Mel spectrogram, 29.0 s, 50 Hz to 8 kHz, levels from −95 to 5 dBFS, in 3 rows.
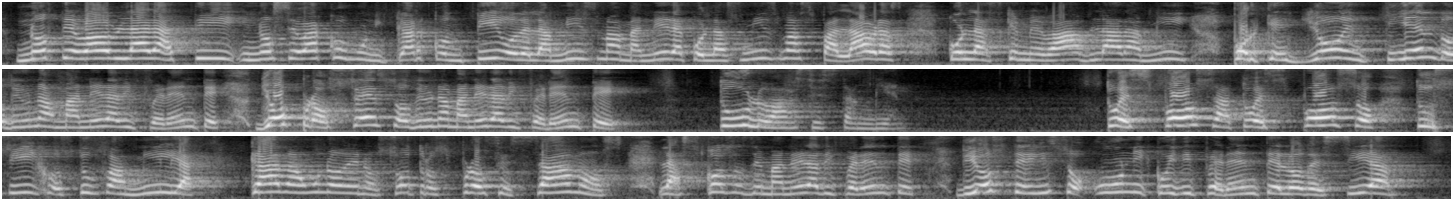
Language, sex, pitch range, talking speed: Spanish, female, 285-355 Hz, 155 wpm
